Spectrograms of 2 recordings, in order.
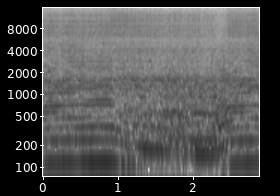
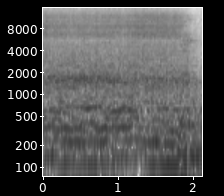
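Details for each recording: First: Cold Kymco Vitality scooter revved against the brake after soft clutch springs on the centrifugal clutch were replaced; engine revs cleanly, dips and recovers with an even drone, now pulling at start where it previously lost revs; normal revving under load. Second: Kymco Vitality scooter: steady engine drone whose revs sag when the brake is applied, showing the centrifugal clutch engaging too early, leaving no torque to pull away; CVT drive needs adjustment and service.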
